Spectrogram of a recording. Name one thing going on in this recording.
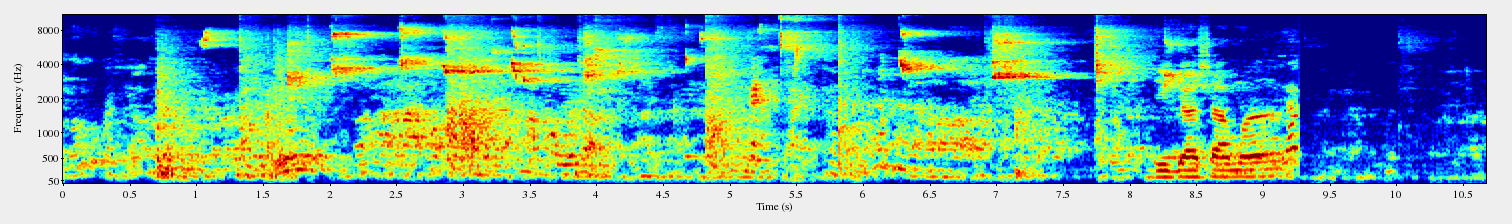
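Men talk and call out in a large echoing hall.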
